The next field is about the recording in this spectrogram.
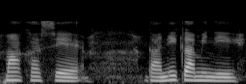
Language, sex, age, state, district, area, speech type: Bodo, female, 45-60, Assam, Kokrajhar, rural, spontaneous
